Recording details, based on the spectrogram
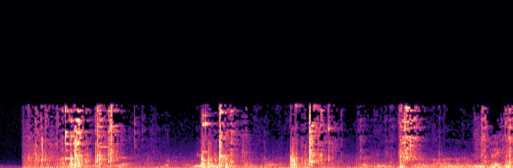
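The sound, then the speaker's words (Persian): Broken glass pieces clink and scrape together in irregular bursts as they are gathered up, over a low, steady background hum; glass and debris from a rocket strike on a house in the second district of Khair Khana, Kabul, being cleared for repair. “پارچه های شیشه را جمع می کنند و می خواهند و ویرانه های راکت را که صبح اول قوس به این خانه در حصه دوم خیرخانه به بار آورده ترمیم کنند.”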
